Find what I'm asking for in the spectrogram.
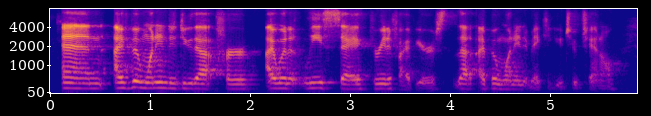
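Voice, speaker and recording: A woman speaks at a fairly quick pace with hardly any pauses, her intonation monotone and flat while her loudness swings widely. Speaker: model, photographer and teacher. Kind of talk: casual interview chat. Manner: fast; run-on sentences.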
